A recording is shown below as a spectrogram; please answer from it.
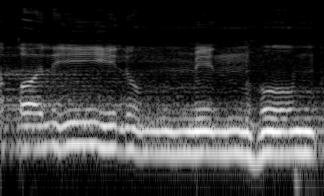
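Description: A man chanting a Quranic verse in Arabic in the melodic recitation style (tilawat), his voice gliding between pitches and then holding one long steady note through the second half.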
